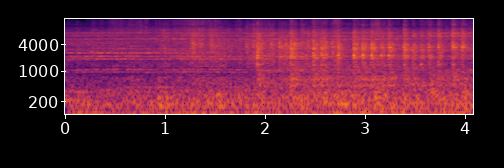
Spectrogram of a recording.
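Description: Freight train boxcars rolling past: a steady low rumble of steel wheels on the rails, with metallic rattling and clanking joining in from about a second in.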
